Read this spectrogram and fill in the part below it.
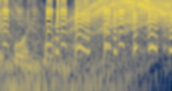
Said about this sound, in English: This is a record with a lot of toys in it. Plaything duck, duck, toy. No lame duck, no dead duck, no cold duck. This is only a singing duck toy, only a crazy duck.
